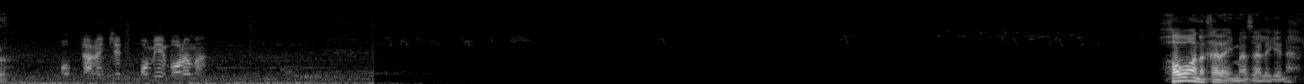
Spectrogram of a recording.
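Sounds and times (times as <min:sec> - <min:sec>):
faint bird chirps: 0:02.3 - 0:11.8.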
